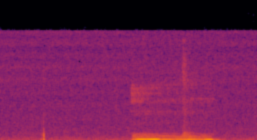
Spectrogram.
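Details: Scottish Terrier (Scottie) dog snoring loudly: a single drawn-out, droning, buzzy snore of about one second after a faint click in a quiet room.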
